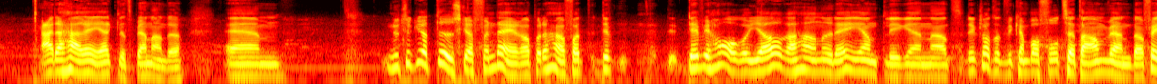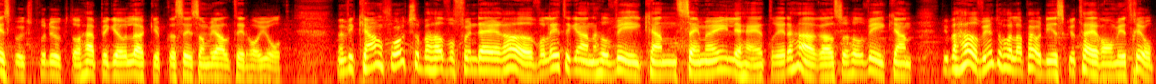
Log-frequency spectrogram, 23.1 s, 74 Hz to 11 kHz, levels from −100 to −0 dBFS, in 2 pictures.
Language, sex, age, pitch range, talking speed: Swedish, male, 30-49, 125-165 Hz, 215 wpm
